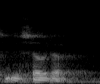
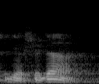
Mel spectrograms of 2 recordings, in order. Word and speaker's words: Yashoda: That's why I try to be very careful with, like, we're used to saying Yashoda as Yasoda, but it's Yashoda because the female name has the long A at the end, commonly, like Prita or Kunti or Subhadra, commonly.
